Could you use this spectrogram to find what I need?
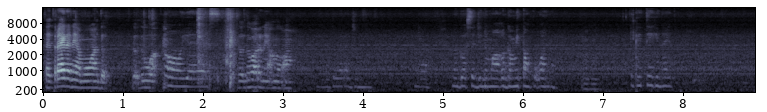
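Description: A middle-aged woman talks nearby in a lively way.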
